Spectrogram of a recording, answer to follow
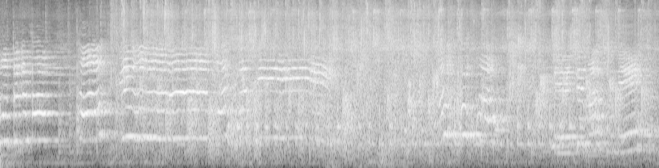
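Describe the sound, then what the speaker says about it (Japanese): An audience at a year-end Kumamon stage show in Kumamoto claps in a steady, fairly loud burst lasting several seconds, mixed with excited voices and cheering throughout. "熊本のこと見てかわいいと思った方、拍手！"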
